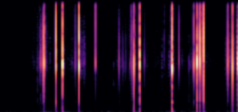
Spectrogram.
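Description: A metal syringe needle repeatedly scratches and pokes the foam plug inside a silicone dummy ear. It produces about ten quiet, sharp, bright ticks and crackles that stop instantly, with almost no low end.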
